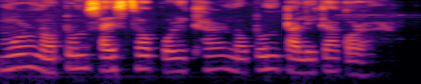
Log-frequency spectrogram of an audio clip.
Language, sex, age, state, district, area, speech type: Assamese, female, 60+, Assam, Dibrugarh, rural, read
